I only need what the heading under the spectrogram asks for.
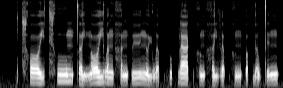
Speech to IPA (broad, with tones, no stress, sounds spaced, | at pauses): t͡sʰ ɔː˧ j t͡sʰ uː˥ m t̪ ɐ˨ j n̪ ɔː˥ j w ɐ˥ ŋ h ɐ˨˧ ŋ p yː˥ n̪ ɵ˨˩ ɥ w ɐ˨˥ p̚ kʷ ɐ˥ p̚ l aː˥ k̚ h ʊ˨ ŋ h ɐ˨ j l ɐ˧ p̚ h ʊ˨˥ ŋ p ɐ˨ p̚ j ɐ˨˩ w t̪ ɪ˥ ŋ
